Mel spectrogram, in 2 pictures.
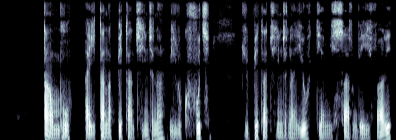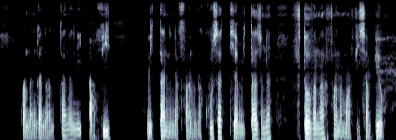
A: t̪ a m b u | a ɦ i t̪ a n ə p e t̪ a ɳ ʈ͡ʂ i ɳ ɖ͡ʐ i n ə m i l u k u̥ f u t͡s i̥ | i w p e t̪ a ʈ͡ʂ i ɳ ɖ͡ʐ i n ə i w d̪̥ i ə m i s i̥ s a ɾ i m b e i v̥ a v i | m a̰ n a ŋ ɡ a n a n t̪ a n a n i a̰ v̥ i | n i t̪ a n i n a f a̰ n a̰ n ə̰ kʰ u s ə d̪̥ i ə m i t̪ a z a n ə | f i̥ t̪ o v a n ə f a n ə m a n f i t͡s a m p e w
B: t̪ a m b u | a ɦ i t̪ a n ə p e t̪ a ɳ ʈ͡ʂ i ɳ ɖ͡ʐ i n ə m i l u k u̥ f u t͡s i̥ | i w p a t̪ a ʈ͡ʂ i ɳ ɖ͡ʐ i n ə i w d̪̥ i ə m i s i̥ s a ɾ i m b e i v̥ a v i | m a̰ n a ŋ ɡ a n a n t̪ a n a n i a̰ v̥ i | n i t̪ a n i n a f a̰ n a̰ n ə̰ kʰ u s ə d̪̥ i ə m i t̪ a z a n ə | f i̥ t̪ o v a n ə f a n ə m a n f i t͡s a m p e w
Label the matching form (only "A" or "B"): A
